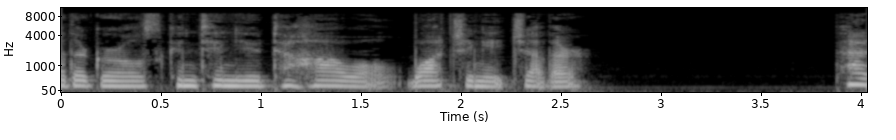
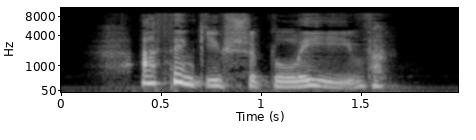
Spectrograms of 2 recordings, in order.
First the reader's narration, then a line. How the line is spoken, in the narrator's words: snapped Mrs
